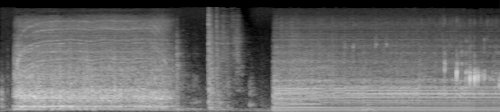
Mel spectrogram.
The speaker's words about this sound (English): Put into the machine. The machine grinds the coffee and makes the coffee right away.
